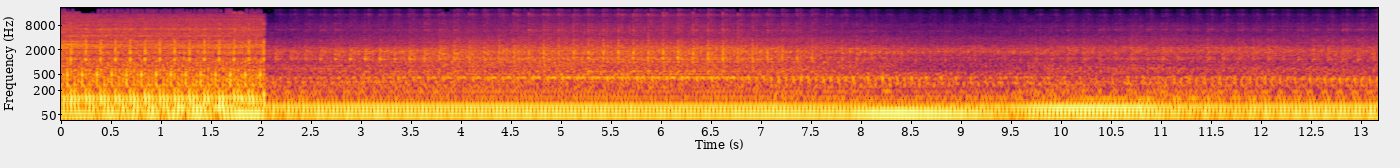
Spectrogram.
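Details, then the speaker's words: Mahindra Scorpio mHawk diesel at idle: heavy low idle with sharp tick-tick knock about four a second; sound stops via EGR valve or turbo adjustment after intercooler fitting. "और यही सोचा होगा किसी ने ये piston नीचे गिरा करो स्टार्ट लेकिन अब इंजन में से cut cut cut cut sound आना चालू हो जाएगा"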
